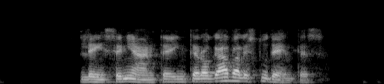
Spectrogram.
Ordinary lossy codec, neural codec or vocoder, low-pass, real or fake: Opus, 32 kbps; none; 5.4 kHz; real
